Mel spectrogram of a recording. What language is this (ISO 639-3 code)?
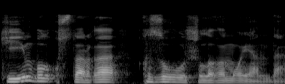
kaz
